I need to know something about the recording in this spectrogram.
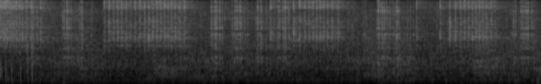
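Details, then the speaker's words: Road bike under hard pedaling: short bursts of crackly, ratchety creaking at a certain crank angle on each stroke. Crankset creak because a cheap crankset lacks stiffness; fix is a stiffer crankset. "实际上，这个声音是不连续的。异响表现为用力踩踏时，在某个角度会发出声音。主要问题是相对便宜的公路车牙盘刚性不足"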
